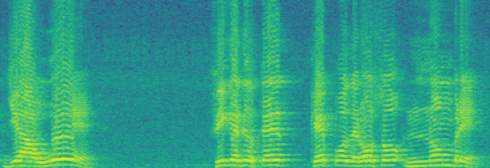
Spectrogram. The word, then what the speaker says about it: Yahweh: Son 4 letras, hermanos. En hebreo es la Yud, He, Waw, He, que fonéticamente pronunciado es Yahweh.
